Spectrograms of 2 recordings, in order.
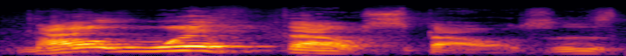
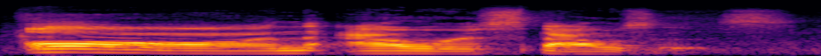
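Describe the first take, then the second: First: "with" stretched slowly, rising at the end; stress on WITH. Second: "on" drawn out and slow; stress on ON. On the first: Contrasting for listeners, stressing with slowly. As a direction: hold and lift "with" slowly. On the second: Teaching about marriage, stressing on heavily. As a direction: lean hard on "on", very slowly. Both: Shown as a demonstration.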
